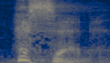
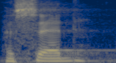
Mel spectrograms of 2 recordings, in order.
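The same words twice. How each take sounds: First: The opening h sound is strong and breathy. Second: The opening h sound is light. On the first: "a little more hes" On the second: "Am I pronouncing that right"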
